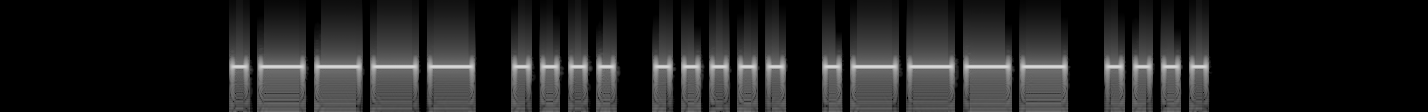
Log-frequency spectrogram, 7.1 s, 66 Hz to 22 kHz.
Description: Morse code, heard as a keyed tone, about 17 wpm, 700 Hz. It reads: 1H51H
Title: Five Challenging Letter-Number Combinations 17wpm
